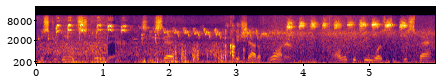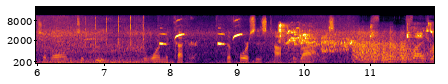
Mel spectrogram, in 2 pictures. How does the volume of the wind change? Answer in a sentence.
The volume of the wind goes down, then up.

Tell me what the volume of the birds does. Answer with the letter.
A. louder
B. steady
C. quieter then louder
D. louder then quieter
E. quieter
A.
